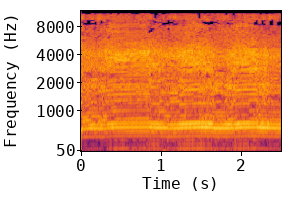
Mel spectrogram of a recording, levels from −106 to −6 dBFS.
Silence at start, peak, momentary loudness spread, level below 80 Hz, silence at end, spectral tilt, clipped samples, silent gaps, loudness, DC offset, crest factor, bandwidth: 0 s; -2 dBFS; 2 LU; -56 dBFS; 0 s; 1.5 dB/octave; under 0.1%; none; -13 LUFS; under 0.1%; 14 dB; 11.5 kHz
